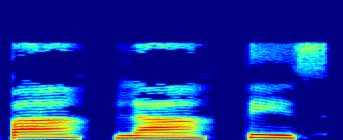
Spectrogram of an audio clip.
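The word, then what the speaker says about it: Pilates: 7, Pilet, đọc là Pa, La, Tis,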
